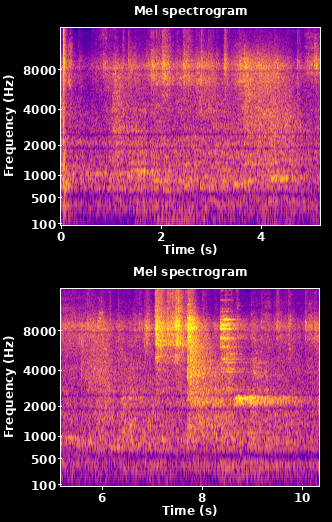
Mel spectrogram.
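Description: Steady rumbling ambience of an indoor ice rink with indistinct spectator voices, and a short knock at the very start.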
